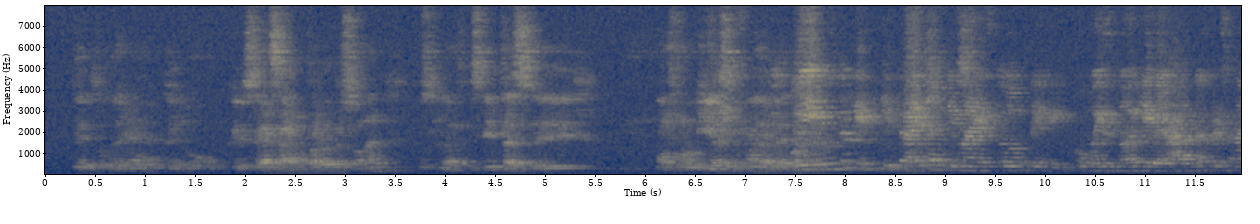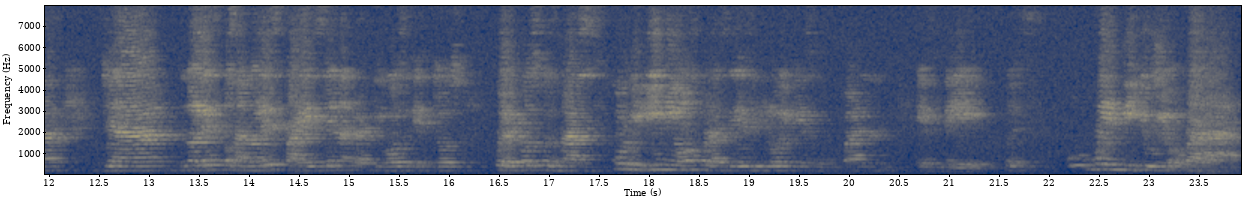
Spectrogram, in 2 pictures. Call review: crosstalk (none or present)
present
